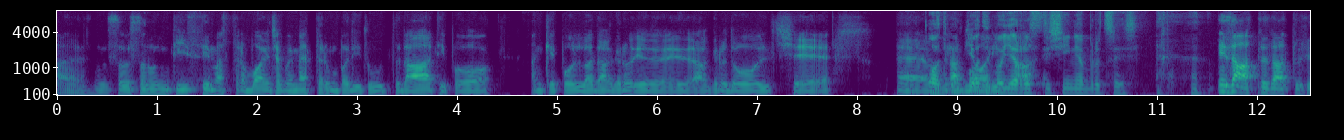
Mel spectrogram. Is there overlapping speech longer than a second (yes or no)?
yes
